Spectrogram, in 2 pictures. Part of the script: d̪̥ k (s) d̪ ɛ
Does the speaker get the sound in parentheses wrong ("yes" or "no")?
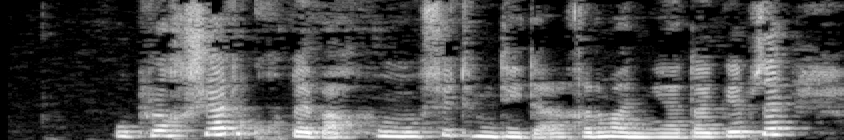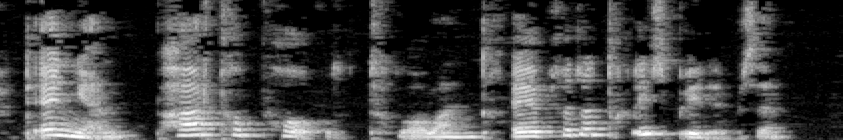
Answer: yes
